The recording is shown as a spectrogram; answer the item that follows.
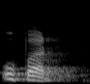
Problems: low volume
